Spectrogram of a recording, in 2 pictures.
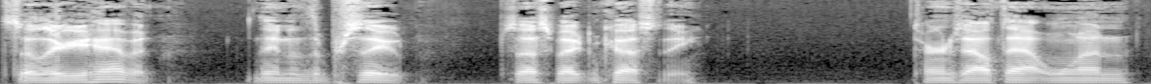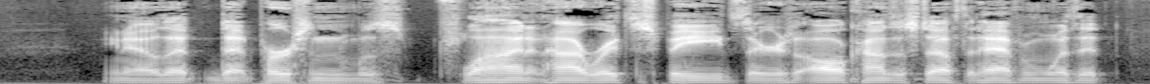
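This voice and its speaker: A man's voice: a bass voice, flat delivery, normal speed, bright, forceful tone, smooth, no room sound, studio quality. A man hosting with casual, conversational commentary. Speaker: host reviewing police pursuits.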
